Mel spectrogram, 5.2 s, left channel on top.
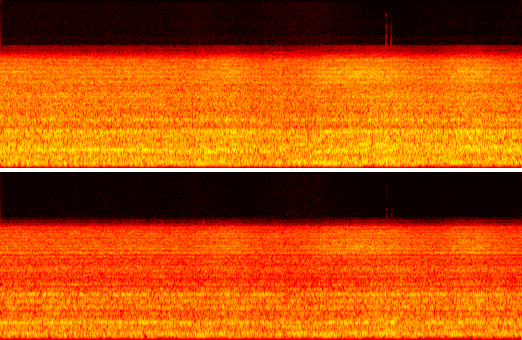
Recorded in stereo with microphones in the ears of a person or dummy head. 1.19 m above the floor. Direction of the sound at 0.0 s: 40° left (ahead or behind).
